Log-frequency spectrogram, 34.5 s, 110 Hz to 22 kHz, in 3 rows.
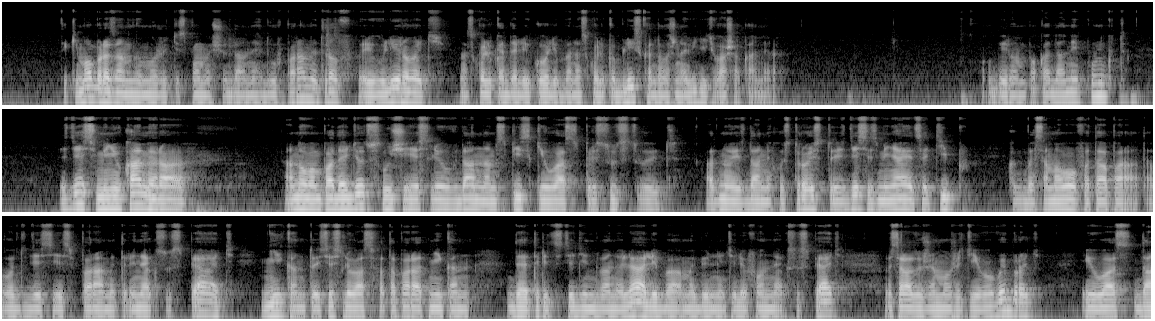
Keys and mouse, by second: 0.0 Escape, 1.3 click, 2.4 KP_0, 9.6 click, 16.3 click, 23.0 click.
